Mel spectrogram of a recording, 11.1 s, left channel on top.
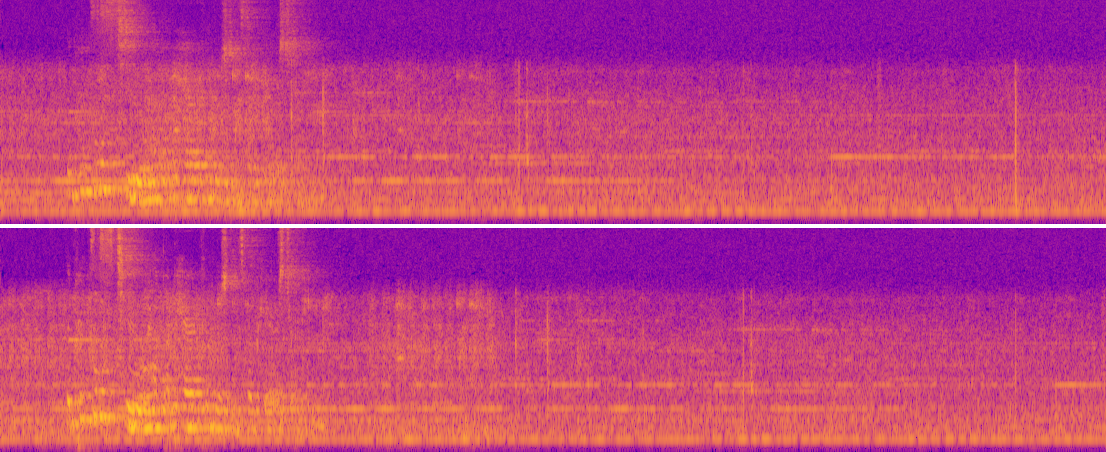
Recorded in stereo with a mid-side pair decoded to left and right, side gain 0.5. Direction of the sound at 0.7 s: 60° right.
